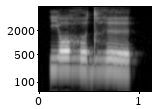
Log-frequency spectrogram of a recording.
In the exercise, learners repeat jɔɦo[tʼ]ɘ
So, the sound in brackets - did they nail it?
no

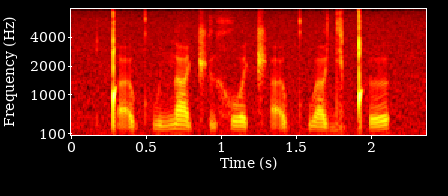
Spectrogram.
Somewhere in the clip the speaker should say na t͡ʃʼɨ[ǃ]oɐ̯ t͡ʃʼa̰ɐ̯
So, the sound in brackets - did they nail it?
no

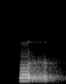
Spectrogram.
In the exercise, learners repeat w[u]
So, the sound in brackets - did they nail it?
no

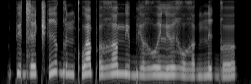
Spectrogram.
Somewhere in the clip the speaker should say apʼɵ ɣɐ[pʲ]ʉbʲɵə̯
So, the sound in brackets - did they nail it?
no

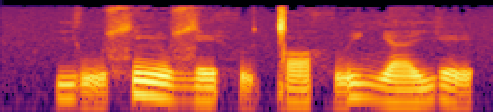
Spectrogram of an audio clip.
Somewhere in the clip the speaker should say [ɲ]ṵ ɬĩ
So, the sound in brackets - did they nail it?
no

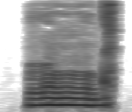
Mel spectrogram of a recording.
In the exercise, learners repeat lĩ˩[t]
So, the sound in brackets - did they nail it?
no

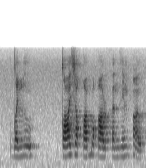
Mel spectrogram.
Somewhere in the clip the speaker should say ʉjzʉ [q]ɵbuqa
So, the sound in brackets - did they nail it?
yes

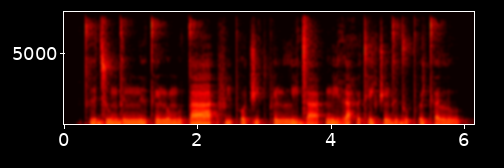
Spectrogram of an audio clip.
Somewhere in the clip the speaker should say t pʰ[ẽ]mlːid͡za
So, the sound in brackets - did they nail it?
yes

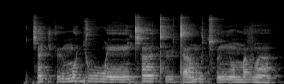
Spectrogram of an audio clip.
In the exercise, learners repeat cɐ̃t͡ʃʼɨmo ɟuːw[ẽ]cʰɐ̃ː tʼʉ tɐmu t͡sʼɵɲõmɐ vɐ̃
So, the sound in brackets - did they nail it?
no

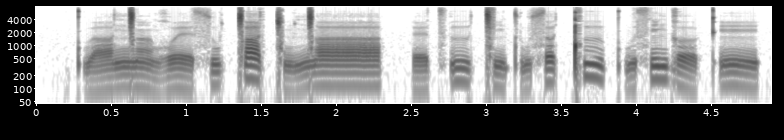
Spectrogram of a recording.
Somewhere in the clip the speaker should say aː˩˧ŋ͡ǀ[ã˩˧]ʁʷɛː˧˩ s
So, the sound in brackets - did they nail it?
no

